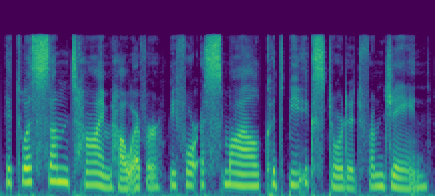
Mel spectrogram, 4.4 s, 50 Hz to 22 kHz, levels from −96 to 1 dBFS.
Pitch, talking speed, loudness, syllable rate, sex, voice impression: 200 Hz, 180 wpm, -19 LUFS, 4.9 syllables/s, female, feminine, adult-like, tensed, slightly powerful, bright, slightly soft, slightly muffled, raspy, intellectual, slightly friendly, elegant, lively, sharp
